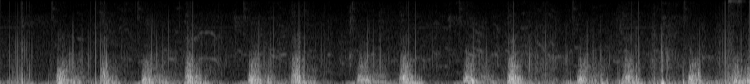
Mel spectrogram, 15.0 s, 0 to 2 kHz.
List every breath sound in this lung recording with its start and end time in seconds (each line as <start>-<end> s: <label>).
1.05-1.87 s: inhalation
1.05-1.87 s: crackles
1.88-2.72 s: exhalation
1.88-2.72 s: crackles
2.75-3.60 s: crackles
2.75-3.63 s: inhalation
3.63-4.76 s: exhalation
3.63-4.76 s: crackles
4.77-5.78 s: inhalation
4.77-5.78 s: crackles
5.79-6.99 s: exhalation
6.97-7.95 s: inhalation
6.97-7.95 s: crackles
7.94-9.07 s: exhalation
7.96-9.07 s: crackles
9.08-10.10 s: inhalation
9.08-10.10 s: crackles
10.10-11.50 s: exhalation
10.10-11.50 s: crackles
11.51-12.42 s: inhalation
11.51-12.42 s: crackles
12.43-13.66 s: exhalation
12.44-13.64 s: crackles
13.66-14.46 s: inhalation
13.66-14.46 s: crackles
14.48-15.00 s: exhalation
14.48-15.00 s: crackles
